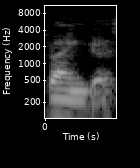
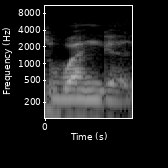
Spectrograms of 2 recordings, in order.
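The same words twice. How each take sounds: First: The name is said with a French-style pronunciation. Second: The name is said with an English-style pronunciation. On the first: "I think the French pronounce it Wenger" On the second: "It says Wenger because it's W E N G R"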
